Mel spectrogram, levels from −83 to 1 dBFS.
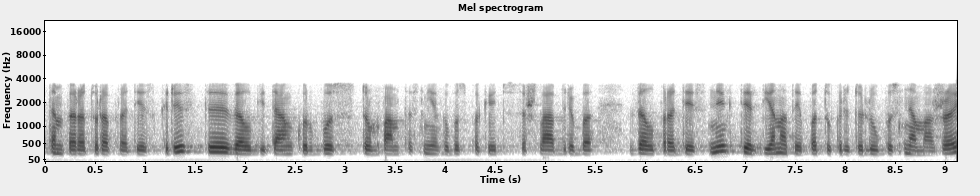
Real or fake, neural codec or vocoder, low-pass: real; none; 3.6 kHz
